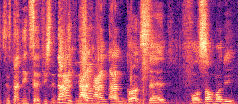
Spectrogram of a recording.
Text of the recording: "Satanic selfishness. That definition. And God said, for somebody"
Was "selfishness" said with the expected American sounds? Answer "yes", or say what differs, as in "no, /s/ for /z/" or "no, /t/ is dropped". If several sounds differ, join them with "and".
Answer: no, /n/ is dropped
